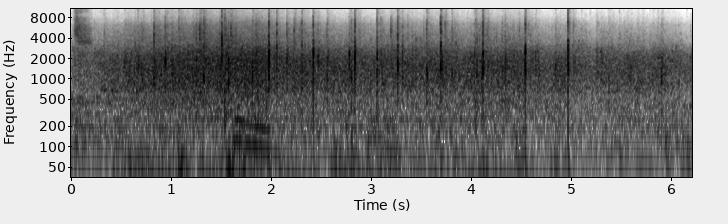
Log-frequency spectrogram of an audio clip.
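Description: Large dinner audience applauding, a dense patter of claps that dies down near the end.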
